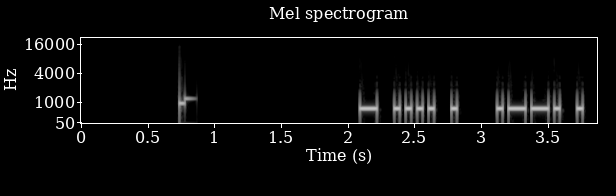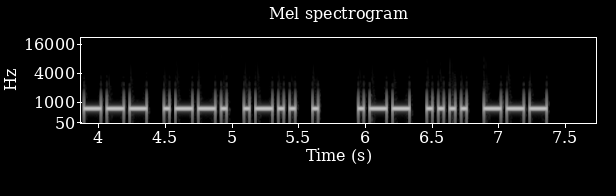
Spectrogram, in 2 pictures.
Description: Morse code, heard as a keyed tone, about 28 wpm, 700 Hz. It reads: THE PEOPLE WHO
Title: Sets of 3 Words 28wpm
